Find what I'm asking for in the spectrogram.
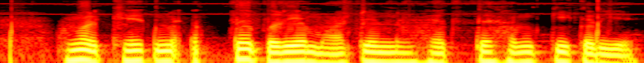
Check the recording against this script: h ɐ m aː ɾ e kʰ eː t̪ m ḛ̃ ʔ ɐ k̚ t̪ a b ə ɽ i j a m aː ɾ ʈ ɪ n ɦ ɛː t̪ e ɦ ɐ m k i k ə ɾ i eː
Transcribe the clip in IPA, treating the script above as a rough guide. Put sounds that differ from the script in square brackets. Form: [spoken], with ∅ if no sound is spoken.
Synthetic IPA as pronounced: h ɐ m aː ɾ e kʰ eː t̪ m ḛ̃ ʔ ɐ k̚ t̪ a b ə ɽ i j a m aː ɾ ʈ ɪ n ɦ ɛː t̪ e ɦ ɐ m k i k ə ɾ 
